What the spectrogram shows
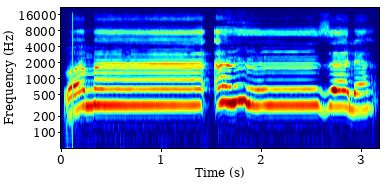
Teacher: ഇവിടെ നൂൻ സാക്കിനയ്ക്ക് ശേഷം ഇഖ്ഫാൻ്റെ ലെറ്റർ ആയിട്ടുള്ള സായ് വന്നിട്ടുണ്ട്. നൂൻ സാക്കിനയെ മറച്ചു വെച്ചിട്ട് മണിച്ചോതി കൊടുക്കുക. നൂനിൻ്റെ സൗണ്ടിനെ ഇവിടെ വ്യക്തമായിട്ട് കേൾപ്പിക്കരുത്. ഒന്ന് ഹൈഡും ചെയ്യുക, അതോടൊപ്പം തന്നെ മണിക്കുകയും ചെയ്യുക കേട്ടോ.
